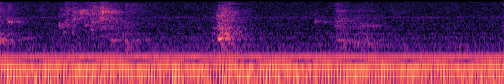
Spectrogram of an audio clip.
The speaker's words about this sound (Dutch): Het is warm water, of warm badwater.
